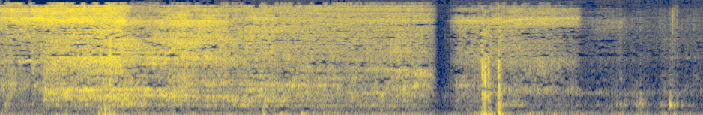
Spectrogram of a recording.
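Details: Venomous snake settled beside a water meter in Masis, hissing: a loud, steady airy hiss for about six seconds, then a brief gap, a few sharp clicks and a fainter renewed hiss.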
